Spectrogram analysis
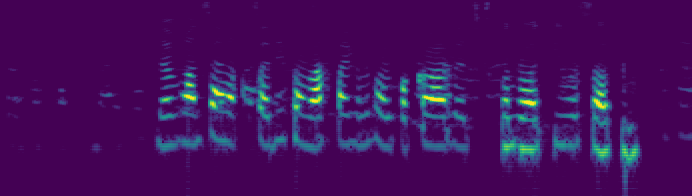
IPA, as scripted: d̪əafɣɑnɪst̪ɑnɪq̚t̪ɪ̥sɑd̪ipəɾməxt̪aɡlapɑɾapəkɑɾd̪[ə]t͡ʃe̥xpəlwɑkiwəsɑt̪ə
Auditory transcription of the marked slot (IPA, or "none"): a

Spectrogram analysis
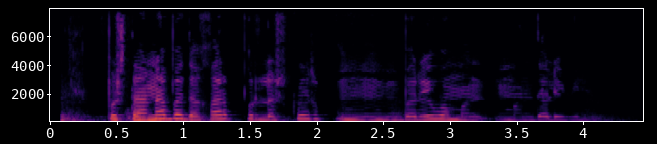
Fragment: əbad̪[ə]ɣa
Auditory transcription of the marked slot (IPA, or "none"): ə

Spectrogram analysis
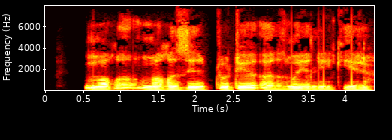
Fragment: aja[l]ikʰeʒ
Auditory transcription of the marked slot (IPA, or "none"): l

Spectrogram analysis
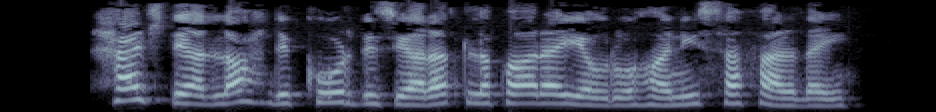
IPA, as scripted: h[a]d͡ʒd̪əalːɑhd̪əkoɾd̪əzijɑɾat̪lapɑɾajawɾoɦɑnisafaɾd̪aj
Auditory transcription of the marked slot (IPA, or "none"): a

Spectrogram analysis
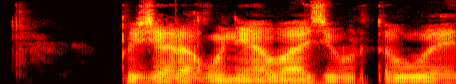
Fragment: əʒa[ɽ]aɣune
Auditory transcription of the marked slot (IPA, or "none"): ɾ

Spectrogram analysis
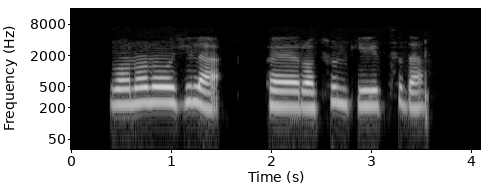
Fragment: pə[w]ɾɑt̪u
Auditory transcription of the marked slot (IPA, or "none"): none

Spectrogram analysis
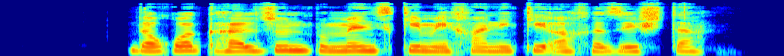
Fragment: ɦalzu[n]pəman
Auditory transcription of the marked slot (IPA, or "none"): n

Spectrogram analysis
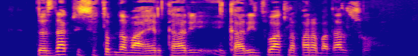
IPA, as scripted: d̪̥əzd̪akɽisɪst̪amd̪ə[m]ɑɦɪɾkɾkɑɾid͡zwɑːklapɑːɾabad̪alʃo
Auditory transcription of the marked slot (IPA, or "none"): m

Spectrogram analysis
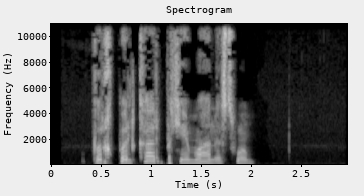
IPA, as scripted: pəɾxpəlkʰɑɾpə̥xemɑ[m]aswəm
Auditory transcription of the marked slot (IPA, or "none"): n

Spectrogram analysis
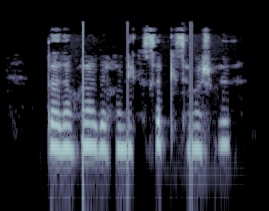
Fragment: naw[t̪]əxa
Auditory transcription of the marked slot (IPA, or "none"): d̪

